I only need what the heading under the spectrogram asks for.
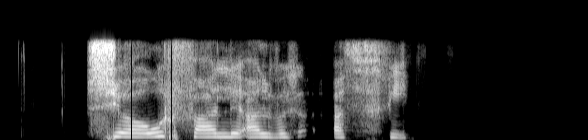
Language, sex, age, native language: Icelandic, female, 8, Polish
